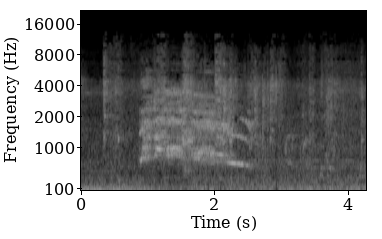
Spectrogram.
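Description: A rooster crowing once, starting about a second in: one long call lasting nearly two seconds that drops in pitch at the end.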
